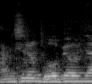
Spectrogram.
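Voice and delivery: ordinary delivery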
